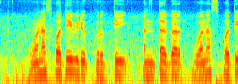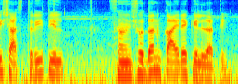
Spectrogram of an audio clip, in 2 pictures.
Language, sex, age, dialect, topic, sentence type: Marathi, male, 18-24, Standard Marathi, agriculture, statement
